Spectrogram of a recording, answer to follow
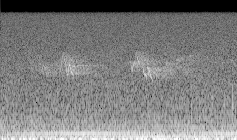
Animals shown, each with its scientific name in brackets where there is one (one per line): Red-eyed Vireo (Vireo olivaceus)
Eastern Wood-Pewee (Contopus virens)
